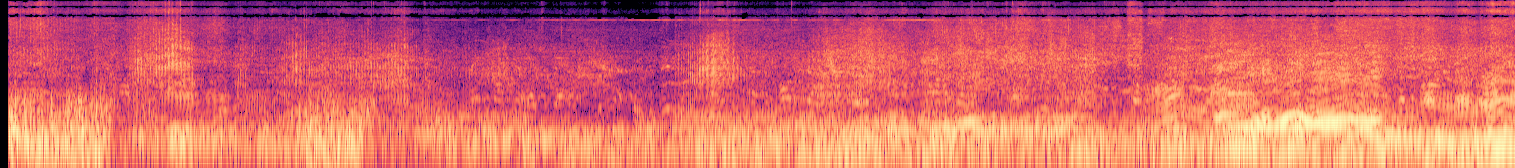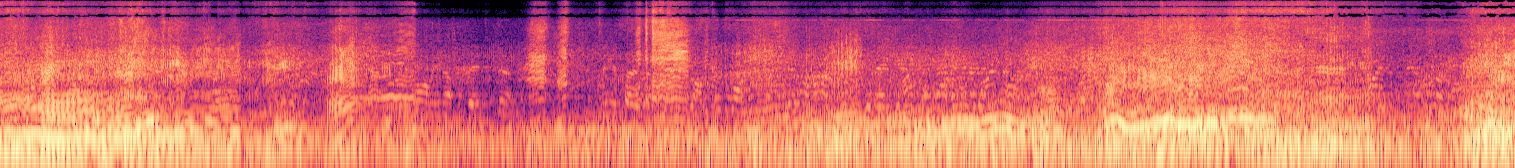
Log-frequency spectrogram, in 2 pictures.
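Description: Motocross bikes racing: a pack of engines revving hard off the start gate, then single bikes revving up and down as they ride the dirt track and its jumps, the pitch repeatedly rising and falling.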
